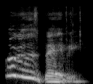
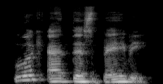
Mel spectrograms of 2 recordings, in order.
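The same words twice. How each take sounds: First: Much higher cooing pet voice. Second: Said in the usual way. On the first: Real, not acted. Streamer cooing at his dog, high baby talk. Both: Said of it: "my voice changes".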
